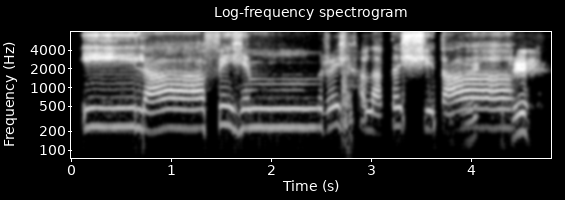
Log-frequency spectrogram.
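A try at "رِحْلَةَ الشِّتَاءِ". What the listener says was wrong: رہ یہ نیچے نا کسرہ ہے. رہ.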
